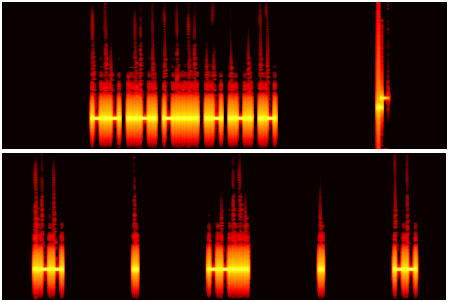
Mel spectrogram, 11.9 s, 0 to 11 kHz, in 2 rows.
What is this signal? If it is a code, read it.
Morse code, heard as a keyed tone, about 30 wpm, spaced as for 14 wpm, 700 Hz. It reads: KF6ARA WE7EM
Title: USA Call Signs - 8x Character Spacing - 30wpm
